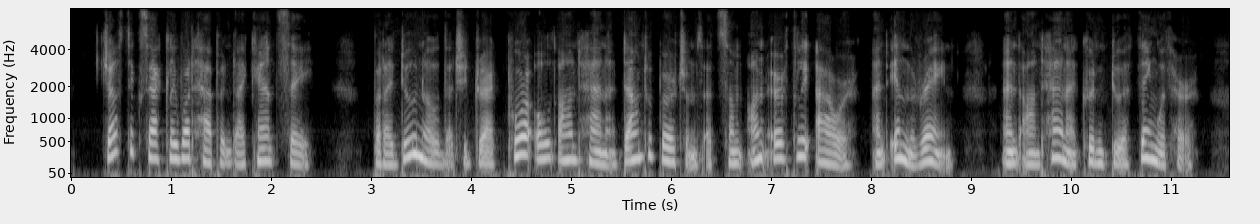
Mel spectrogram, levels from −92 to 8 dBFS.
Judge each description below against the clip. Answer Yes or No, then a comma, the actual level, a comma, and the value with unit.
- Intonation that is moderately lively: No, wide, 6.8 semitones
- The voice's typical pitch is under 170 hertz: No, medium, 185 Hz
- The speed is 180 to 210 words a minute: Yes, average, 195 wpm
